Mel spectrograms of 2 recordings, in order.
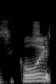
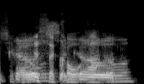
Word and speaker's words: Sikoa: How do you say him? It's a Sequoia. Sikoa.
